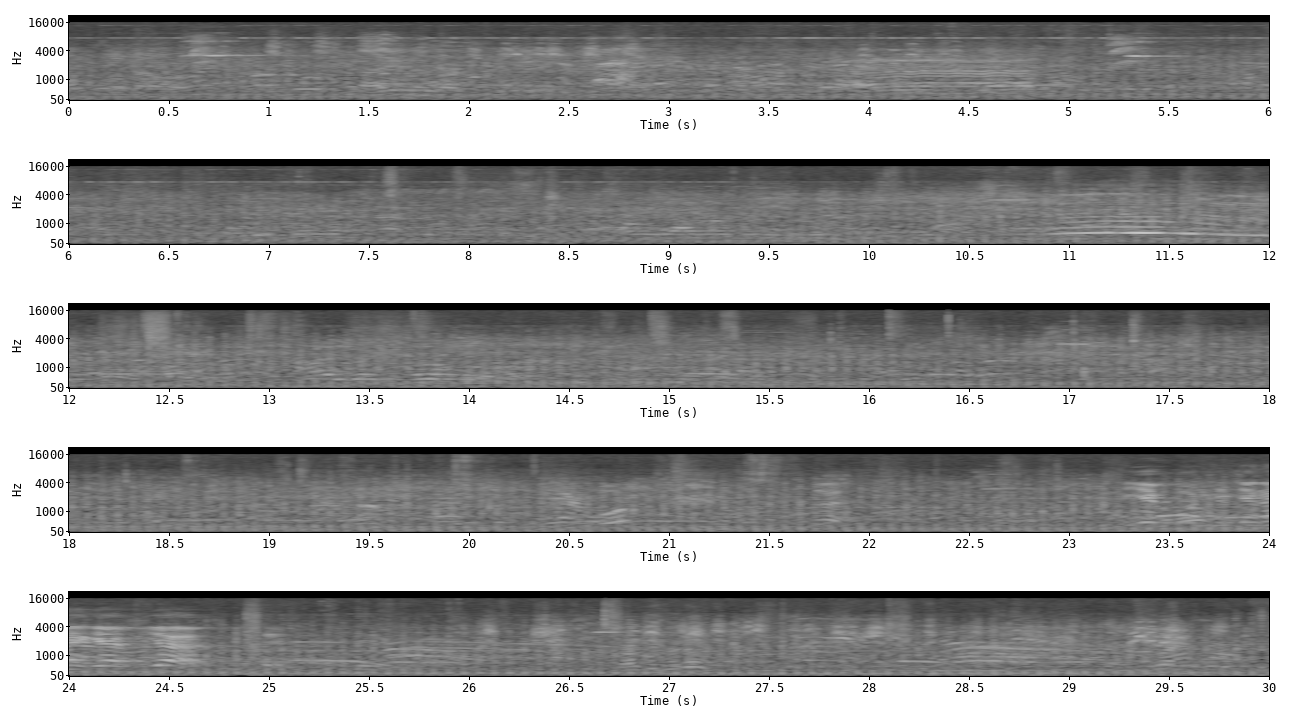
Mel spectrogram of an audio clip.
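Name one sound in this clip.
Voices of people chatter at a distance outdoors.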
